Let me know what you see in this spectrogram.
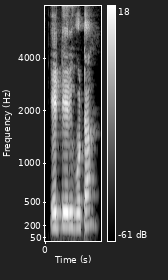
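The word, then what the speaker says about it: Apterygota: सब क्लास कौन सा ए टेरी गोटा और टेरी गोटा मतलब देखो यहां पे ए साइलेंट है प साइलेंट होता है ध्यान रखना ठीक है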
